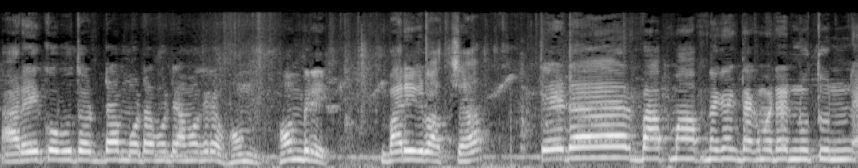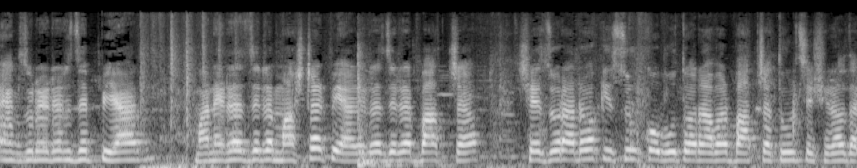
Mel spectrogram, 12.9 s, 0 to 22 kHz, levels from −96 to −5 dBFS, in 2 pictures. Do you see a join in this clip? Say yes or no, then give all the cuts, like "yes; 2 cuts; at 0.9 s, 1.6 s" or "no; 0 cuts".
no; 0 cuts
